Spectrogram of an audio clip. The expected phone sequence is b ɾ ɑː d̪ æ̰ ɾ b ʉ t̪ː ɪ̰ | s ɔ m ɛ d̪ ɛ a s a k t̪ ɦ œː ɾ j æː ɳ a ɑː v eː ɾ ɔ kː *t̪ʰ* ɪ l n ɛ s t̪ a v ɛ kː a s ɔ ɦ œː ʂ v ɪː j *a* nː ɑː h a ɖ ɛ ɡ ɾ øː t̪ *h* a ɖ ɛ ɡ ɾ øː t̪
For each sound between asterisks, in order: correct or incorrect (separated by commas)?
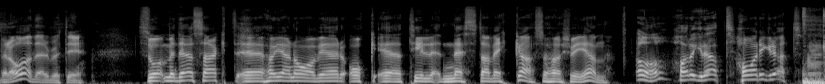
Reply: correct, incorrect, correct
